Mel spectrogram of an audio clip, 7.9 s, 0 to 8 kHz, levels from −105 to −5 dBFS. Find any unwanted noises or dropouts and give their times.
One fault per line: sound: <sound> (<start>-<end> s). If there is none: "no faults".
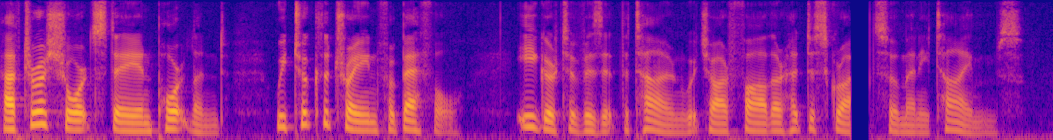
sound: dropout (6.4-6.5 s)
